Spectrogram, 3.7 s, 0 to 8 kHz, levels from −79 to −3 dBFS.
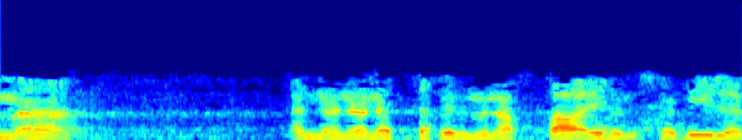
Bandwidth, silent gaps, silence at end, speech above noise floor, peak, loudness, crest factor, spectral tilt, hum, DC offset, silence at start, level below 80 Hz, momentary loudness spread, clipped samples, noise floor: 4.1 kHz; none; 0 s; 24 dB; -8 dBFS; -26 LUFS; 18 dB; -10.5 dB/octave; none; under 0.1%; 0 s; -64 dBFS; 16 LU; under 0.1%; -50 dBFS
